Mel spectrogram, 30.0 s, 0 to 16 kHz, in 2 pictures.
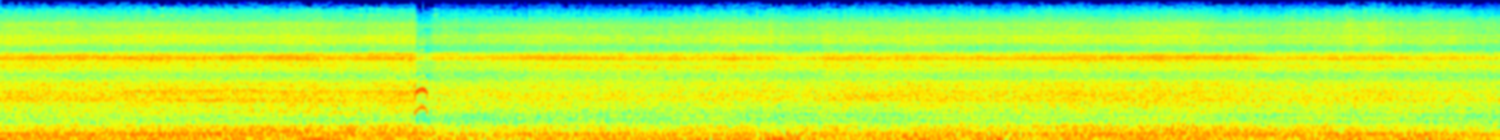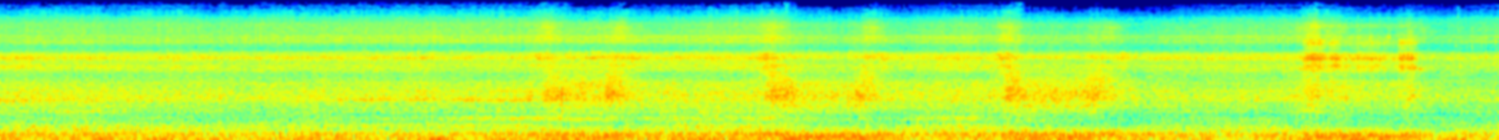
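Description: Yamaha WR250R dual-sport motorcycle's single-cylinder four-stroke engine running steadily, with a few short brighter bursts in the last ten seconds.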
